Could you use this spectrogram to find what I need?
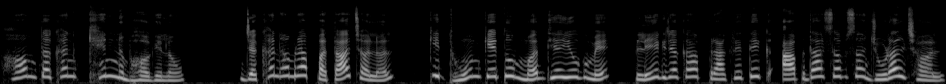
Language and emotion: Maithili, sad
